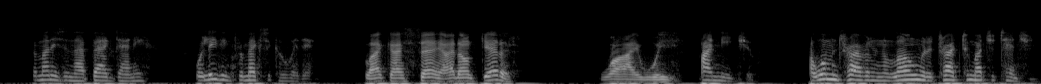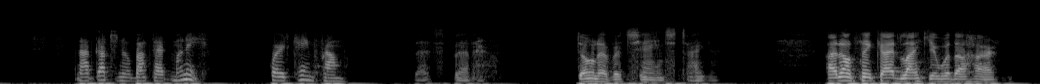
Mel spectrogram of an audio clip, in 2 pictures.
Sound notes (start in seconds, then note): none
